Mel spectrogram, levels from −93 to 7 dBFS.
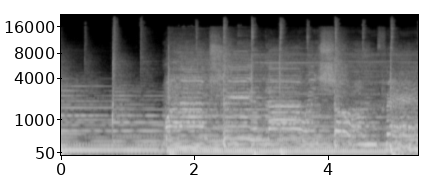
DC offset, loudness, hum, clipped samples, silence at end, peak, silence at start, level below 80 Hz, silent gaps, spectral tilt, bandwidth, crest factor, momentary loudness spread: under 0.1%; -14 LUFS; none; under 0.1%; 0 s; 0 dBFS; 0 s; -20 dBFS; none; -5.5 dB/octave; 18 kHz; 12 dB; 6 LU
